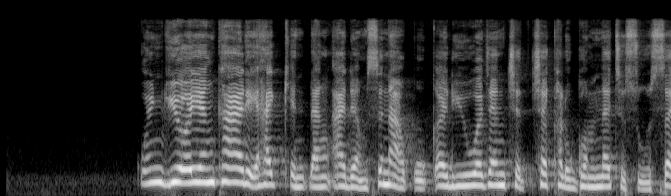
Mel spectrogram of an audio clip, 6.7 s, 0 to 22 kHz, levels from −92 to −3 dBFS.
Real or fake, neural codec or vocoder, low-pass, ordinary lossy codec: fake; vocoder, 44.1 kHz, 128 mel bands, Pupu-Vocoder; 14.4 kHz; none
